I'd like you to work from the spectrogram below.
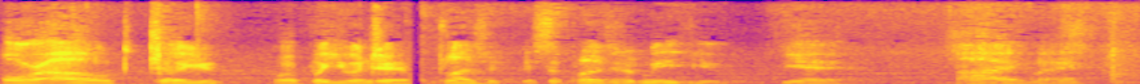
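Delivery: quiet, soft, menacing, threatening tone.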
